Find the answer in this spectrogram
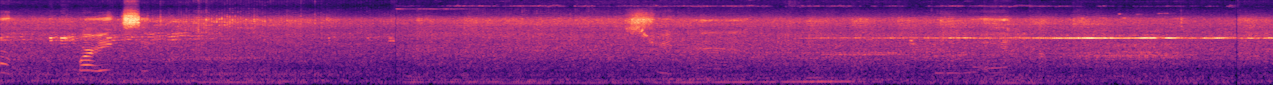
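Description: Street traffic heard from above: the engines of jeepneys, cars and motorcycles run as a continuous low hum. A faint steady high tone joins in during the second half.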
